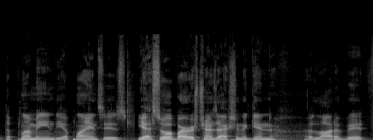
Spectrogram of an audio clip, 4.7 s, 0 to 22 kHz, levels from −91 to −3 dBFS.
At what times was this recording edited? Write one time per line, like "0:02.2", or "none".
0:01.7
